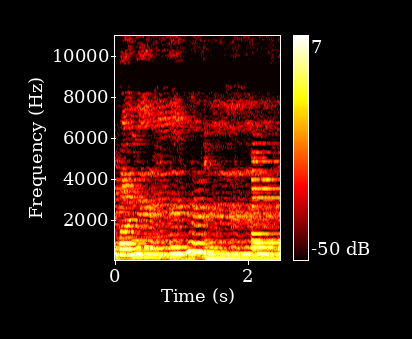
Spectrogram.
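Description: Live music: a semi-hollow electric guitar playing sustained chords, with a voice holding a note that glides up briefly about halfway through.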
